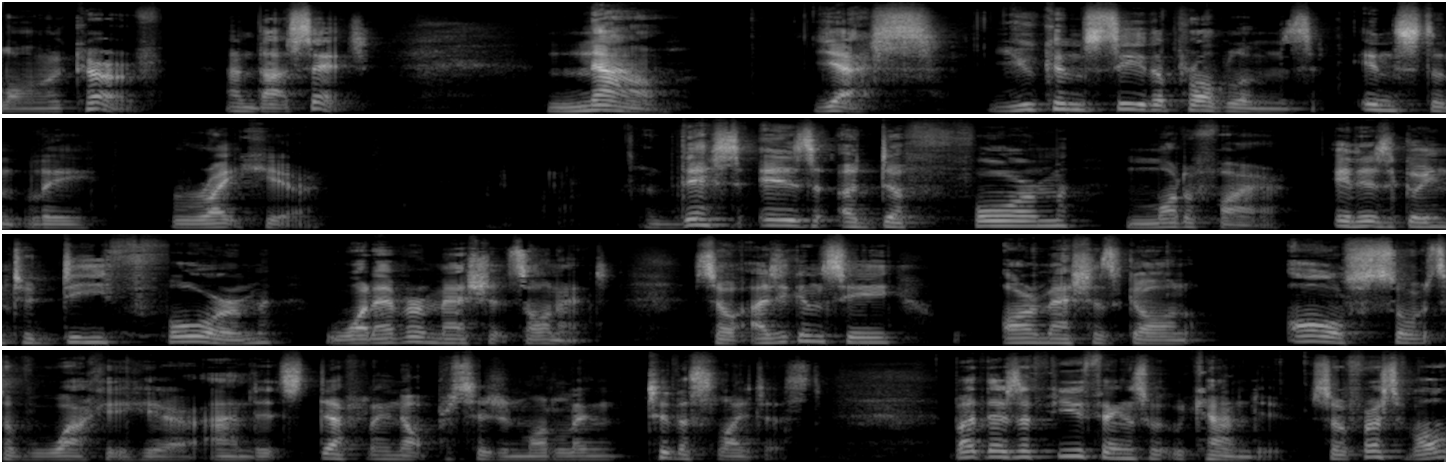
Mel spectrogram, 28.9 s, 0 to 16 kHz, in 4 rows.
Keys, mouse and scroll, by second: 3.8 middle click, 5.3 shift+middle click, 6.2 scroll up 1, 16.8 middle click, 18.8 shift+middle click, 19.8 scroll up 1, 22.3 middle click, 23.1 shift+middle click, 24.3-24.9 scroll down 1, 25.1 shift+middle click, 28.0 click.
